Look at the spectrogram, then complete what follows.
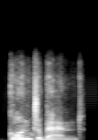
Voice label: "contraband", Indian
